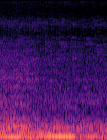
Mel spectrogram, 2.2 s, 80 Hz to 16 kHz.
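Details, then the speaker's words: Polytron refrigerator that wasn't cooling with only the light on, after the compressor overload protector was checked and reconnected: steady low hum that settles, no clicking or labouring. Compressor starts and runs normally at about 0.6 A against a 0.65 A rating. "kita memang disini kompresor sudah berjalan ya dan ampere menunjukkan sekitar 0,6 ya"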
